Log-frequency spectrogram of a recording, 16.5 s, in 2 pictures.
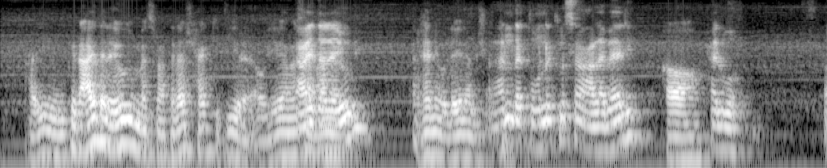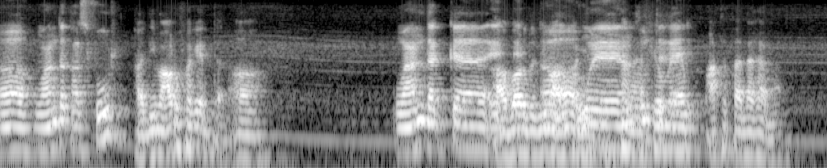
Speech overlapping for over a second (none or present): present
